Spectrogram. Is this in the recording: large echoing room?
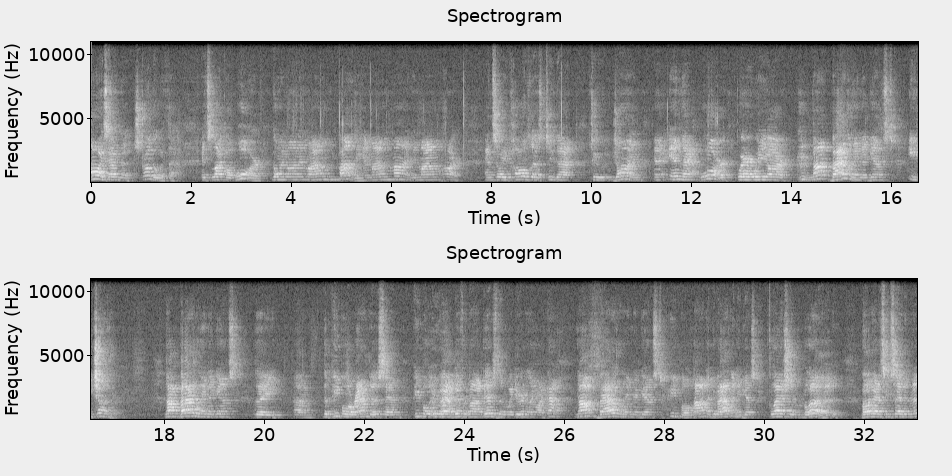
yes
